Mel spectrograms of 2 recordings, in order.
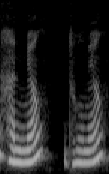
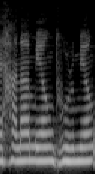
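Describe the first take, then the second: First: "হান মেয়ং, ধু মেয়ং" with the number endings dropped; shortened joined forms. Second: "হানা" and "ধুর" kept whole before each "মেয়ং"; full separate forms. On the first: Teacher giving learners examples, "হান" and "ধু" joined onto "মেয়ং". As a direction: run "হান" and "ধু" straight into "মেয়ং". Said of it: "ওরা এইভাবে একসাথে করে বলে ফেলে". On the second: Teacher showing the unused way, "হানা" and "ধুর" in full. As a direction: say "হানা মেয়ং, ধুর মেয়ং" with every final sound of the numbers. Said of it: "এভাবে বলে না". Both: Shown as a demonstration.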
